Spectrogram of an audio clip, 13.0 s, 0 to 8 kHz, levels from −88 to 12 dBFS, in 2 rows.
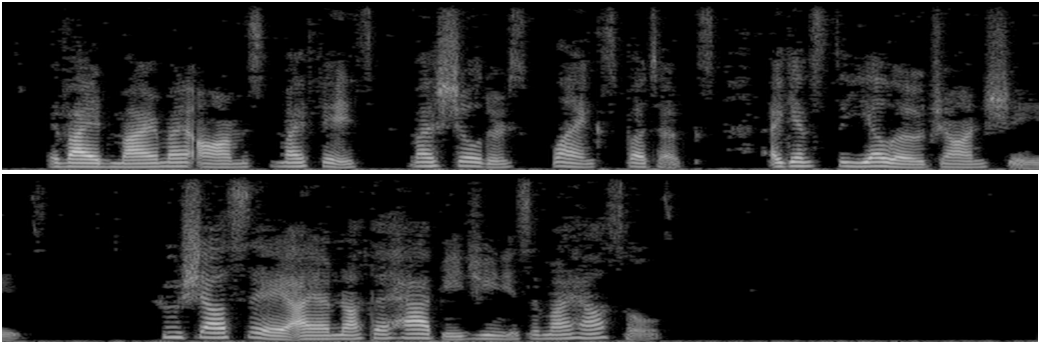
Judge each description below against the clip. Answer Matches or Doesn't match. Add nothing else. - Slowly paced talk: Matches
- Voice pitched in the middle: Matches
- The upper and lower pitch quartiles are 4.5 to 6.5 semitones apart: Doesn't match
